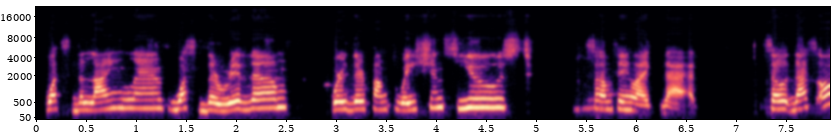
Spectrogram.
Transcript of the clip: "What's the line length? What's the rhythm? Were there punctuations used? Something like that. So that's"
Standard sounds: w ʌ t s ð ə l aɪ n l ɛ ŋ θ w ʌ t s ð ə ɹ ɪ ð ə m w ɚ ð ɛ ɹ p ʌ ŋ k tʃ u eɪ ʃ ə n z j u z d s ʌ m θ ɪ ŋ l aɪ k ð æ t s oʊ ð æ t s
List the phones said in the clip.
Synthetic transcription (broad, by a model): w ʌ t s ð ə l aɪ n l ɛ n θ w ʌ t s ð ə ɹ ɪ ð ə m w ɚ ð ɛ ɹ p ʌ ŋ k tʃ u eɪ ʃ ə n s j u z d s ʌ m θ ɪ ŋ l aɪ k ð æ t s oʊ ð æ t s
